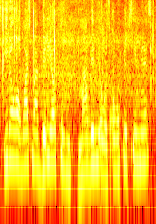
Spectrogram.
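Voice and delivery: ordinary talk, nothing marked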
